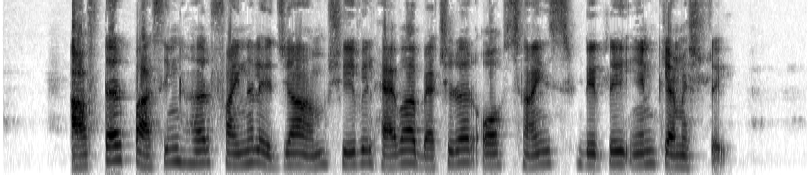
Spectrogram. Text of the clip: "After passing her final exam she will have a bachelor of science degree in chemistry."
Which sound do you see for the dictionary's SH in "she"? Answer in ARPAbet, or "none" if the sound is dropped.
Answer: SH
